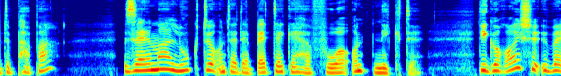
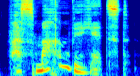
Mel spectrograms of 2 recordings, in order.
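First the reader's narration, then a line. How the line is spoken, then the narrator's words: Trembling whisper. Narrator (German): flüsterte sie und versuchte nicht mehr so stark zu zittern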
